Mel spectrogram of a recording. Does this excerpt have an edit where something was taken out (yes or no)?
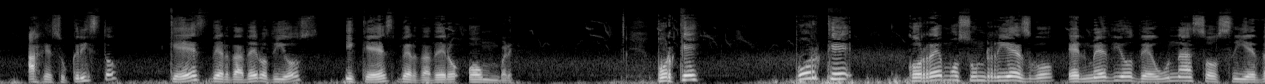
yes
